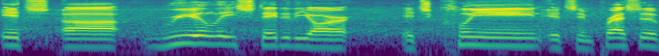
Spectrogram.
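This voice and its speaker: A man with a fairly high pitch and a bright, sharp tone speaks at a very slow pace with fairly even intonation. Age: 60s. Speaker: cannabis lawyer. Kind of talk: interview. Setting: industry conference. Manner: halting, many fillers.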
